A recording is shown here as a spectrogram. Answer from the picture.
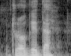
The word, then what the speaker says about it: Drogheda: I don't know if I pronounced that right. Drogheda, is it? – Drogheda.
